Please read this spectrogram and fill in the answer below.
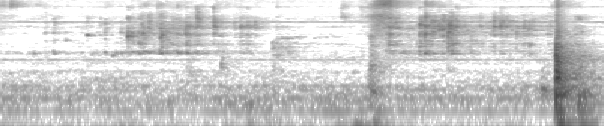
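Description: Quiet sipping and liquid sounds from a glass mason jar of sparkling water over ice, then a single thud near the end as the jar is set down on the table.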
